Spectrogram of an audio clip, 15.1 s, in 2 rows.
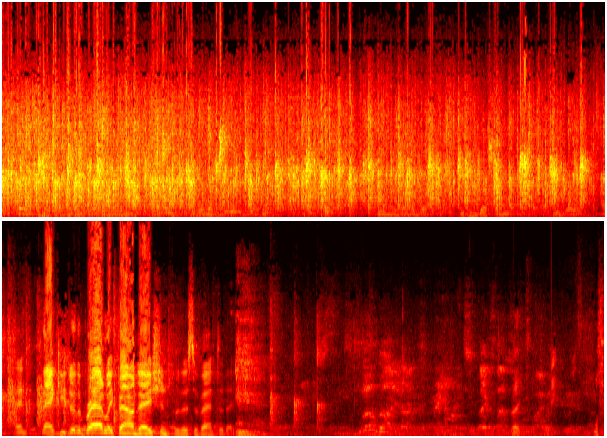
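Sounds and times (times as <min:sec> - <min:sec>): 
audience round of applause: 0:00.0 - 0:09.6, 0:10.8 - 0:11.6
speech: 0:07.8 - 0:10.9.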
